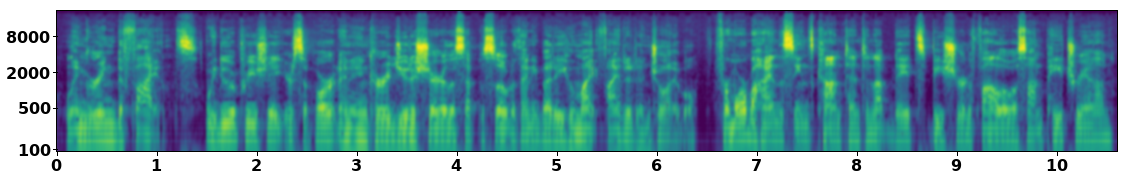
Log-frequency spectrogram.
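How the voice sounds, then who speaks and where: A man reading a scripted horror story as a podcast narrator, in a measured, grave manner. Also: mid-range voice, a bit bright.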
